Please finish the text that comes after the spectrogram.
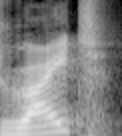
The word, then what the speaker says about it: Wright: Look at that. White. It's okay. It's pronounced right.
